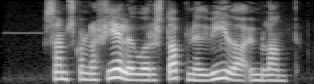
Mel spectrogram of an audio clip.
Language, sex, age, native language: Icelandic, female, 13, Icelandic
